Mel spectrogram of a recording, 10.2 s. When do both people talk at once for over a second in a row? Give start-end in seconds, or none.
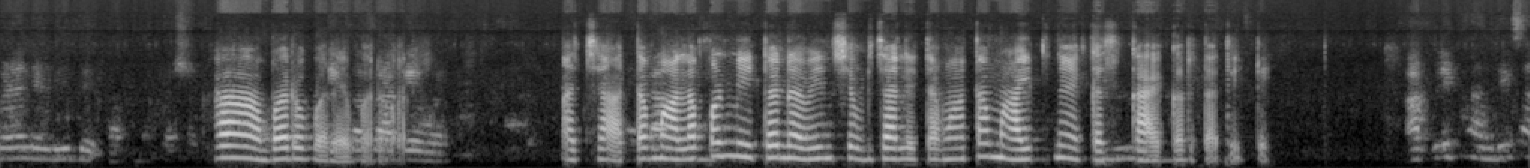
none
